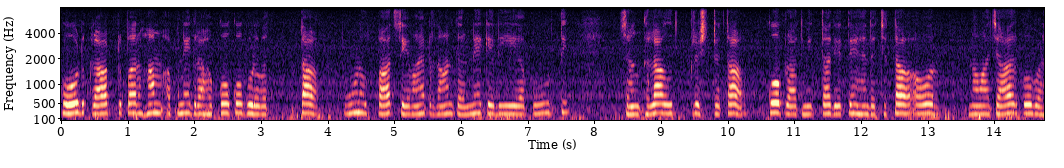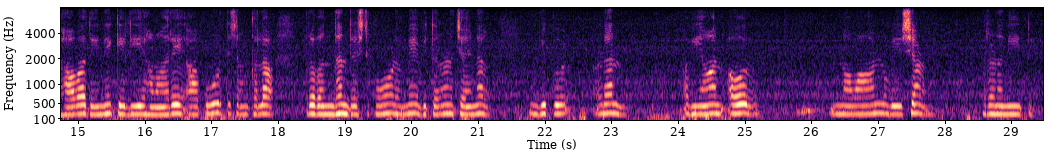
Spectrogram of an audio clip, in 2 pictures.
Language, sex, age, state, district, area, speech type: Hindi, female, 45-60, Uttar Pradesh, Sitapur, rural, read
